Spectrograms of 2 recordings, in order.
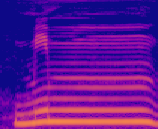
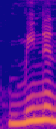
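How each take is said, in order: First: It ends in a nasalized, held m sound. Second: It ends in a plain n sound. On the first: The speaker calls it right. "मिम बादी गुन्ना करें" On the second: The speaker calls it wrong. "मिन नहीं कहना"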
